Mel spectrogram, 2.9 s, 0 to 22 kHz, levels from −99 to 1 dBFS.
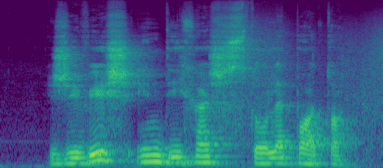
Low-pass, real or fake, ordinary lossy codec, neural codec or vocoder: none; real; none; none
